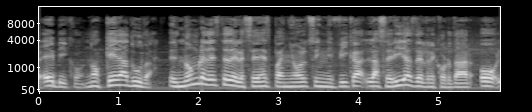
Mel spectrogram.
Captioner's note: in Spanish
